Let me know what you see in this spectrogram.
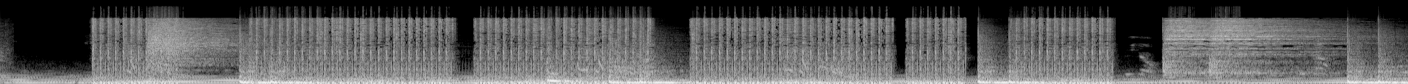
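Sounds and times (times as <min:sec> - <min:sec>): rapid automatic gunfire: 0:00.9 - 0:11.2.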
